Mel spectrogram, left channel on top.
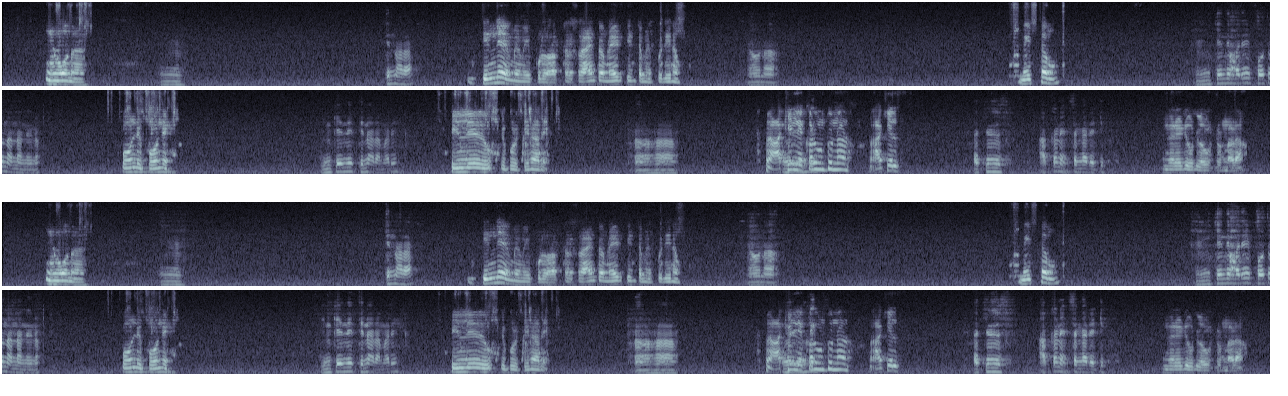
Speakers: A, on the left; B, on the right.
A: అవునా
B: మ్మ్ తిన్నారా
A: తిన్న్ లేదు మేము ఇప్పుడు అ సాయంత్రం నైట్ తింటాం ఇప్పుడు తినం
B: అవునా
A: మీ ఇష్టం
B: ఇంకేంది మరి పోతున్నా అన్న నేను
A: పోండి పోండి
B: ఇంకేంది తిన్నారా మరి
A: తినలేదు ఇప్పుడు తినాలి
B: ఆహా
A: రాఖీల్
B: మరి ఏంటి
A: ఎక్కడ ఉంటున్నారు అఖల్
B: అఖిల్ అక్కనే సంగారెడ్డి
A: ఇ గడేడి ఊళ్ళో ఉంటున్నాడా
